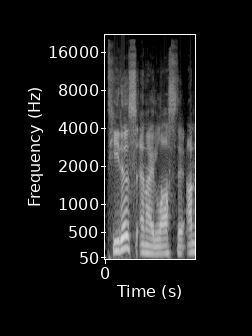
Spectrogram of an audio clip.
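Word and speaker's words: Tidus: to call FFX I used to call him Titus until I played this Cydia and I found out that his name is pronounced Titus and I lost it I'm never calling him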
